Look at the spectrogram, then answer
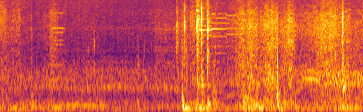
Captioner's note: car door opens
